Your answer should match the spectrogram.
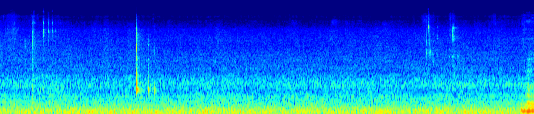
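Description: Steady low hum with a few faint ticks of a steel jigger and glass bottle being handled, and one light clink about two seconds in.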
